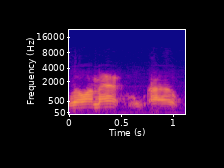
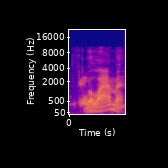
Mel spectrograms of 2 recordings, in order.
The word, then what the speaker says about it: Willamette: I think I've got Portland, Oregon, or I always forget how to pronounce it. Willamette. Willamette.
